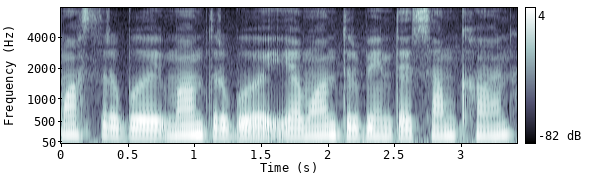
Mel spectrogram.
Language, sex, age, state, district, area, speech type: Kashmiri, female, 18-30, Jammu and Kashmir, Baramulla, rural, spontaneous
